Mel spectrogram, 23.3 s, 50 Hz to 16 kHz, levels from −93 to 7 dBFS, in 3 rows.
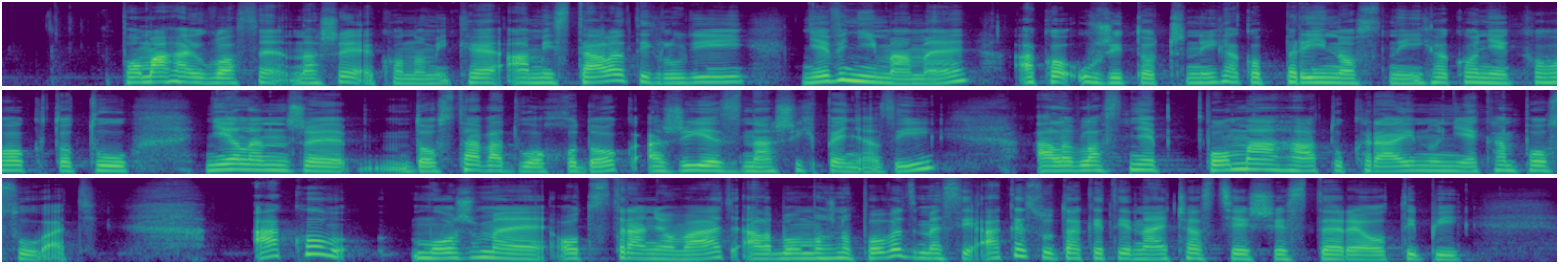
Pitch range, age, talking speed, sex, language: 150-175 Hz, 30-49, 120 wpm, female, Slovak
